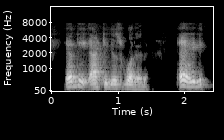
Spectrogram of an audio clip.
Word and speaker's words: Aang: Aang, not Ong like it's pronounced in this movie, goes through no character development by the end of the movie.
